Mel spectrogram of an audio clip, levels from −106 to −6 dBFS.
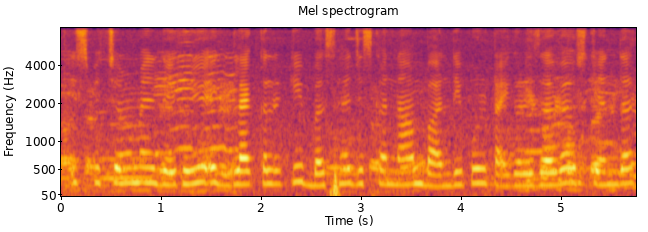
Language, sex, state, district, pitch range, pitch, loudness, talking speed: Hindi, female, Delhi, New Delhi, 225-260 Hz, 240 Hz, -17 LUFS, 220 wpm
